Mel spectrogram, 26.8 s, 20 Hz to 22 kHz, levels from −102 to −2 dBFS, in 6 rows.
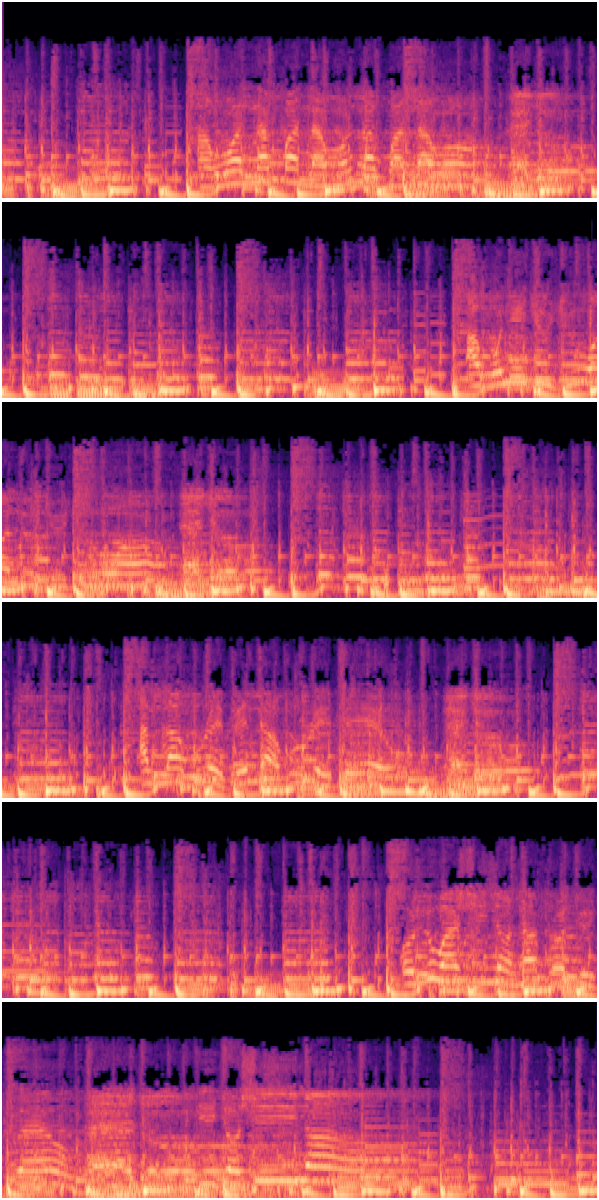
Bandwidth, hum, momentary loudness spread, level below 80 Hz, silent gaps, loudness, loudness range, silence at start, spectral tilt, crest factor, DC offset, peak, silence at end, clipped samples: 11 kHz; none; 4 LU; -28 dBFS; none; -18 LUFS; 2 LU; 0 s; -7.5 dB/octave; 16 dB; under 0.1%; -2 dBFS; 0 s; under 0.1%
